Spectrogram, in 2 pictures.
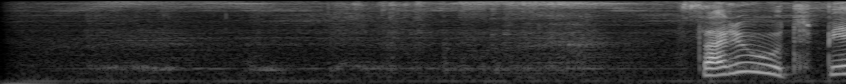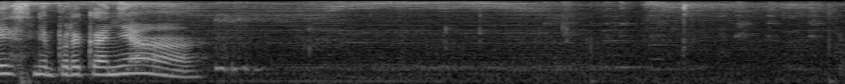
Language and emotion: Russian, positive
